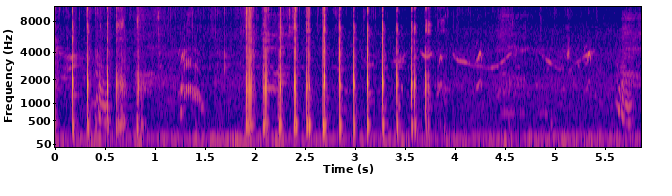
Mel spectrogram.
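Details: Grey francolin (Irani teetar) calling: a rapid series of loud, strident, evenly spaced notes that builds in strength and then stops, followed by soft whistled notes from other birds.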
